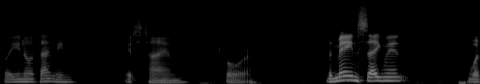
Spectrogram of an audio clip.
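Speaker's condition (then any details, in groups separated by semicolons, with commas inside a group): No condition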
